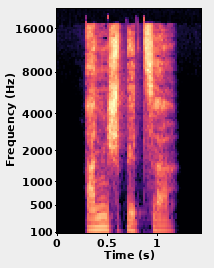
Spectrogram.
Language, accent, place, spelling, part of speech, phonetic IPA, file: German, Germany, Berlin, Anspitzer, noun, [ˈanˌʃpɪt͡sɐ], De-Anspitzer.ogg
- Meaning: sharpener, pencil sharpener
